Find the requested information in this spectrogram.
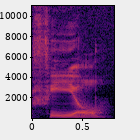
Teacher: When I say feel, it's one syllable, but it almost sounds like two. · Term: dark L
